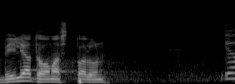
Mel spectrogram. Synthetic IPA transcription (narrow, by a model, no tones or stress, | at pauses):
viljɑt̪o̞ːmɑst̪̚pɑlun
